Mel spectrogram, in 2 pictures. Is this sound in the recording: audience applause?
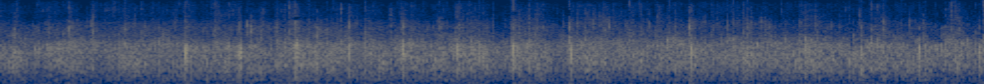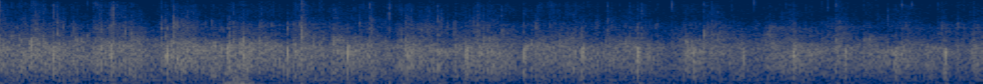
yes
